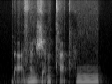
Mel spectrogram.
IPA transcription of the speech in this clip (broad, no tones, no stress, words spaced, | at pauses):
ɾa̰zə̃jʒa̰ŋ tʰa̰tfuː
